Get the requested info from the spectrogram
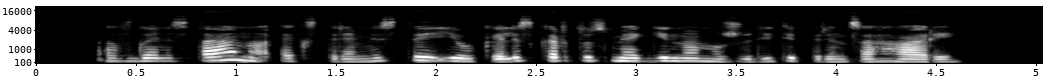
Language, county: Lithuanian, Utena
